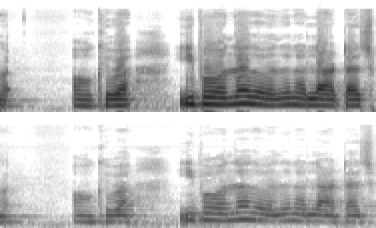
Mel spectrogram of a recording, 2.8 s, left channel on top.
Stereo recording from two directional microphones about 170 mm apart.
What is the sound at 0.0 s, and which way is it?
A woman's voice, 50° left (ahead or behind).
